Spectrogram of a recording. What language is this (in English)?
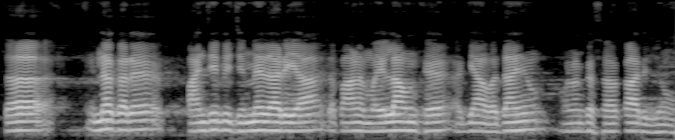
Sindhi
